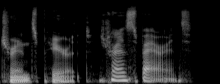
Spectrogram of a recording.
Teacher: the stress is on the middle syllable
